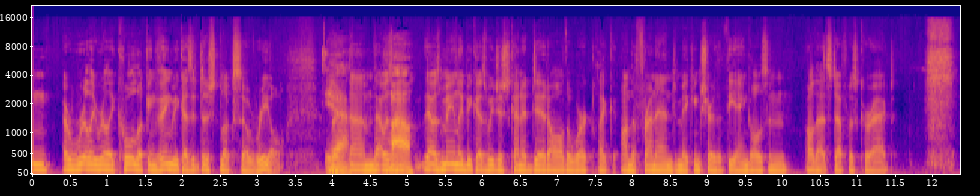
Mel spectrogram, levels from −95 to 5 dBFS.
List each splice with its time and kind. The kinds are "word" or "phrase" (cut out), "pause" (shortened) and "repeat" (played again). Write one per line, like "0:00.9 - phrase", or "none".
none

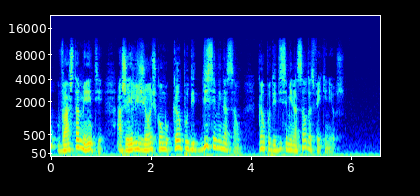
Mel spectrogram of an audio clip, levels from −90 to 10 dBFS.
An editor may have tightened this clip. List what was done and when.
none

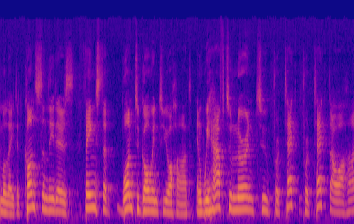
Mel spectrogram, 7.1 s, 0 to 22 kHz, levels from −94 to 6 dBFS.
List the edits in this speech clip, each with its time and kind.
0:01.6 - pause
0:03.9 - pause
0:06.0 - repeat

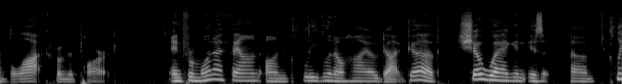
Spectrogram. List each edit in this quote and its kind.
0:04.5 - pause

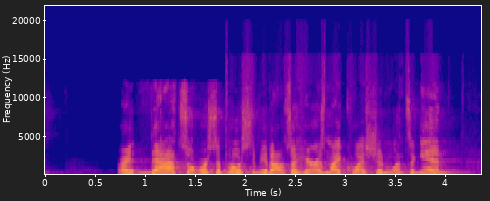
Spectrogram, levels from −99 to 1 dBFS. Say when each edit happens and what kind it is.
none

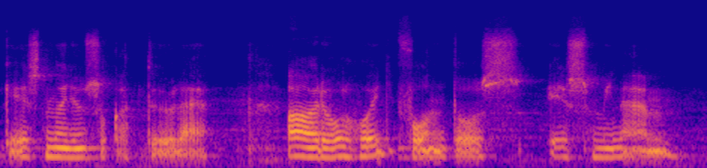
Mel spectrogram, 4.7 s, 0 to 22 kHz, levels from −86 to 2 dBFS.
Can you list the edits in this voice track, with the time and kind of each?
0:00.9 - word
0:01.8 - pause
0:02.6 - word

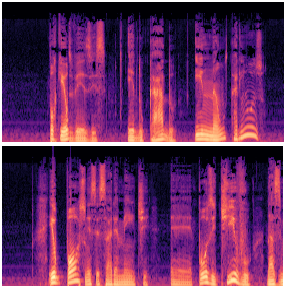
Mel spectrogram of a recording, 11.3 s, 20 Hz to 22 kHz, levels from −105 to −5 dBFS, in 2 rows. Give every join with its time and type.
0:01.3 - phrase
0:03.7 - pause
0:04.5 - word
0:07.3 - word

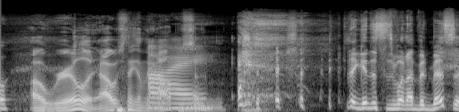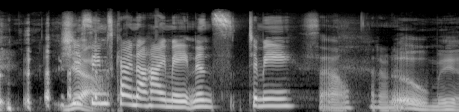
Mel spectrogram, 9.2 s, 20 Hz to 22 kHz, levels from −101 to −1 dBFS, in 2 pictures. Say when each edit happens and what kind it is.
0:02.3 - pause
0:03.4 - pause
0:08.2 - pause

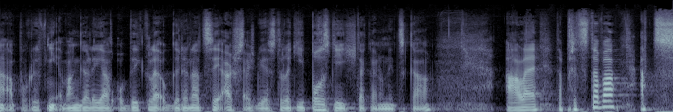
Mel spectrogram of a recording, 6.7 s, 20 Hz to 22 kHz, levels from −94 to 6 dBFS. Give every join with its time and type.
0:01.1 - word
0:02.4 - word
0:03.5 - word

